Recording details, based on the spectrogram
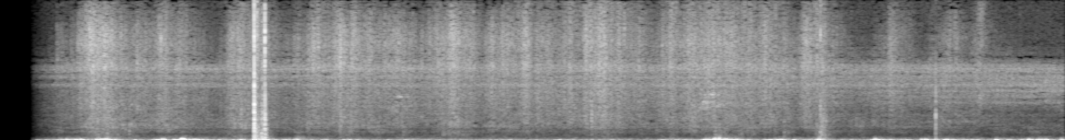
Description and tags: A dry rustling sound like hay or grass; that sounds like a small animal or someone searching for something.
animal, bush, dry, grass, hay, leaves, mouse, rustle, rustling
